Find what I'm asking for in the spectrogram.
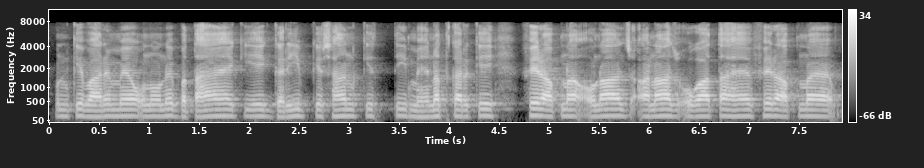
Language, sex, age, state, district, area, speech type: Hindi, male, 45-60, Rajasthan, Karauli, rural, spontaneous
